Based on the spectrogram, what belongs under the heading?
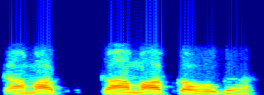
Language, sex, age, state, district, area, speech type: Hindi, male, 45-60, Uttar Pradesh, Pratapgarh, rural, conversation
